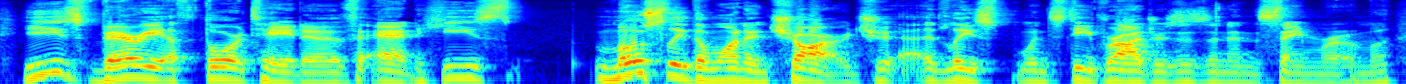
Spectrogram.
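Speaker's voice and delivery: usual speaking voice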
